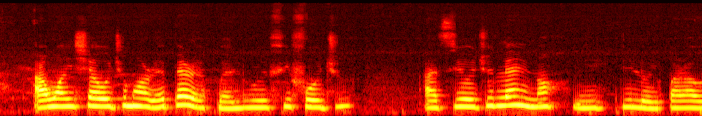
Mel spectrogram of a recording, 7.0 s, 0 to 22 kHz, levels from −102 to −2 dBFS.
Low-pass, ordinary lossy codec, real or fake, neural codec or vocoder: 19.8 kHz; none; real; none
